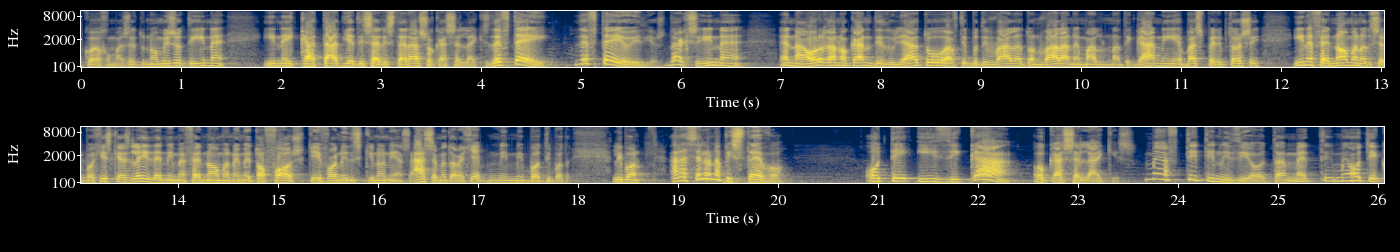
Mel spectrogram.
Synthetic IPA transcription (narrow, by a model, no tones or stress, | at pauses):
ko̞e̞xo̞mɐzit̪uno̞mizoot̪iine̞ | ine̞ikɐt̪ɐt̪ʝɐt̪isɐɾist̪e̞ɾɐso̞kɐse̞lɐ̰ci̥zðeft̪e̞i | ðe̞ft̪e̞io̞iðʝo̞̰sd̪ɐksiine̞ | e̞nɐo̞ɾɣɐno̞kɐnit̪iðuʎɐt̪uɐft̪iput̪ivɐlt̪o̞nvɐlɐne̞mɐlo̞nːɐt̪iɡɐnie̞bɐsi̥pe̞ɾip̚t̪o̞si | ine̞fe̞no̞me̞no̞t̪i̥se̞po̞çiscesɐzle̞iðe̞nime̞fe̞no̞me̞no̞ime̞t̪o̞fo̞sce̞ifo̞nit̪iscino̞niɐ̰sɐsemet̪o̞ɾɐçemimibot̪ipo̞t̪ɐ̥lipo̞nɐlɐθe̞lo̞nɐpist̪e̞vo̞̰ | o̞t̪iiðikɐo̞kɐse̞lɐcḭsme̞ɐft̪it̪iniðio̞t̪it̪ɐmet̪meo̞t̪iek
